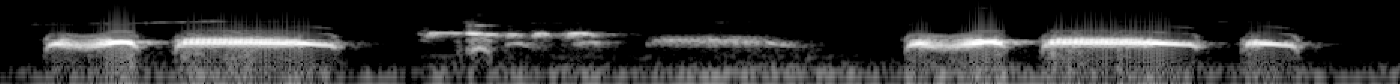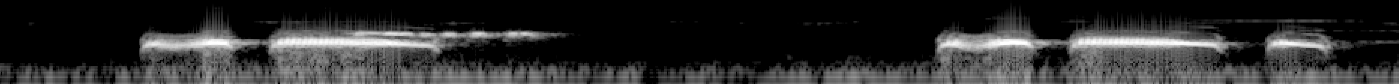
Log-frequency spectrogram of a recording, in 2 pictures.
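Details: Spotted dove calling repeatedly on a hunting lure track in the double-kuk style, with four phrases of deep soft coos, each with a stuttered start, a sustained middle coo and a short end note, interspersed with higher rolling notes.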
